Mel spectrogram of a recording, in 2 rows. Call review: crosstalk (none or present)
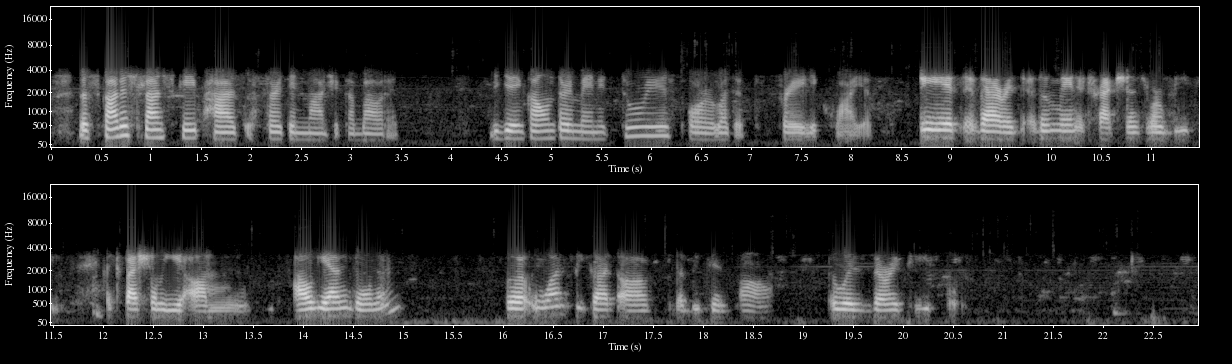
none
